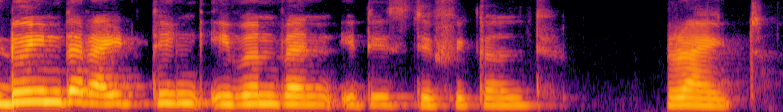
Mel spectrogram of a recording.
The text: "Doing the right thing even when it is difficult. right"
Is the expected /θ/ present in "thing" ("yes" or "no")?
no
